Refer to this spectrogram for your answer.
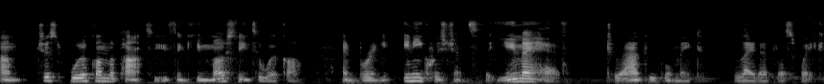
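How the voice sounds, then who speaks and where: A man with a fairly high pitch speaks with vocal fry and very wide pitch swings. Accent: New Zealand. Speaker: science teacher. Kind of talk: online lesson. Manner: fast.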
